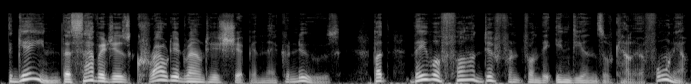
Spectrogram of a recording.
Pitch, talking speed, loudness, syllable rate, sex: 130 Hz, 175 wpm, -19 LUFS, 5.3 syllables/s, male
